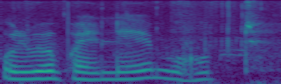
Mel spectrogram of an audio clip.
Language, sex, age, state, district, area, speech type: Assamese, female, 60+, Assam, Goalpara, rural, spontaneous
